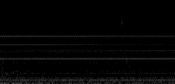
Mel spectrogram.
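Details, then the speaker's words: Returned battery-powered device whose output does not spin: steady, fairly quiet electric hum with no rhythm, the motor running but broken gear teeth keep the output from turning. "can you hear it's not spinning let's see if is it actually working listen to the noise is this spinning no"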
